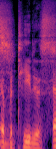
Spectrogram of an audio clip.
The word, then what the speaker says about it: Epictetus: And this individual, I always mess up the pronunciation of the name, but Epictetus? – Epictetus. – Epictetus.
